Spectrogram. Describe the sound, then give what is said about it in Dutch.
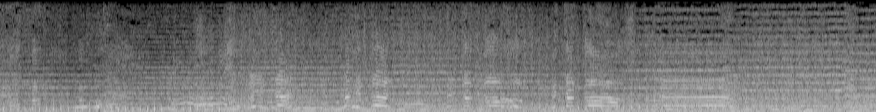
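A steady, loud drone of approaching helicopters fills the scene, its low churning hum constant throughout while excited voices call out over it. “Wanneer plots ze eindelijk het geluid van de helikopters horen.”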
